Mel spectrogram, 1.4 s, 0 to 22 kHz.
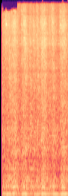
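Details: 1999 GMC Sierra LS with a turbocharged 6.0 V8 and Hi Ram intake, on a base tune at start-up: the deep idle rises and falls unevenly a few times a second, a lumpy hunting idle. The owner is struggling to tune the idle; cause not confirmed.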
